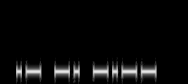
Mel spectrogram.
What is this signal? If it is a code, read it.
Morse code, heard as a keyed tone, about 25 wpm, 600 Hz. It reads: ANY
